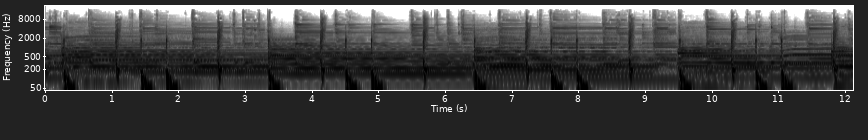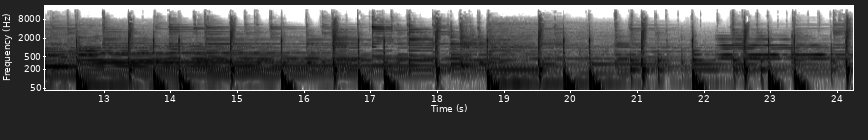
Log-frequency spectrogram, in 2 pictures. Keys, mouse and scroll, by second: 2.0 Tab, 3.8 Tab, 4.3 Tab, 4.9 Tab, 8.0 Tab, 11.0-11.6 scroll up 1, 12.1 shift+click, 12.4 shift+click, 14.6-14.9 scroll up 1, 16.1 scroll down 1, 16.4 alt+click, 17.6-18.3 alt+scroll up 1, 19.5 scroll down 1, 19.7 alt+click, 20.8 scroll down 1, 20.9 scroll up 1, 21.1-21.6 scroll down 1, 22.7 shift+click, 23.2 shift+click, 24.0 shift+click.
